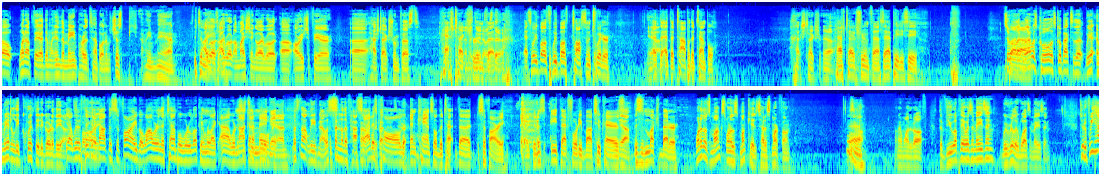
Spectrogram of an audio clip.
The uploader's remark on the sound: Sat down outside the airport in Chiang Mai, Thailand to talk about all the things we saw out there.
